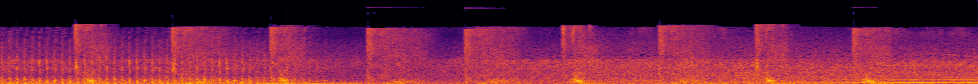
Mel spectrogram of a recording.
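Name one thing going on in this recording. Web lines swish in short bursts during fast swinging.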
